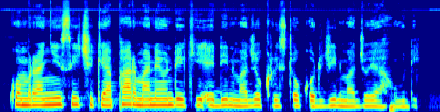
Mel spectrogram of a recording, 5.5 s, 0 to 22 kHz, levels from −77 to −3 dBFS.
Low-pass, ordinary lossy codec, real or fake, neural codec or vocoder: none; none; real; none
